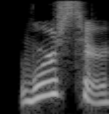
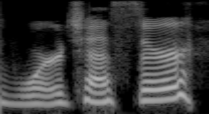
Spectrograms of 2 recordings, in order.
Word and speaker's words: Worcester: Worcester. When Yeah. I said it as Worcester.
